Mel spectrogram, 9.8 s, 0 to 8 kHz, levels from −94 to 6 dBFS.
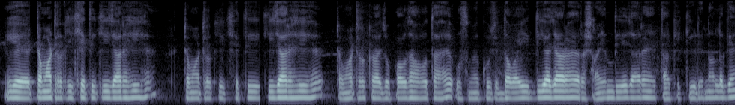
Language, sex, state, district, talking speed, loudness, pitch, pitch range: Hindi, male, Bihar, Muzaffarpur, 225 wpm, -29 LUFS, 135 Hz, 130-140 Hz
